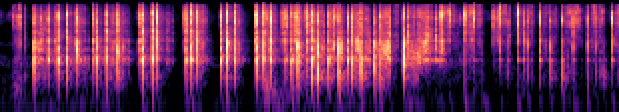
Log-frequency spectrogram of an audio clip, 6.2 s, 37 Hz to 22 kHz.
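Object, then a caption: Small plastic jar with lid. Long black nails rapidly tap and scratch a small, round, hollow black plastic got2b hair product jar with a lid, held in the hand. The result is a fast, uneven stream of sharp, dry clicks and bright scratchy bursts with almost no low end and very little ring. A faint hollow tone sounds beneath the taps.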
